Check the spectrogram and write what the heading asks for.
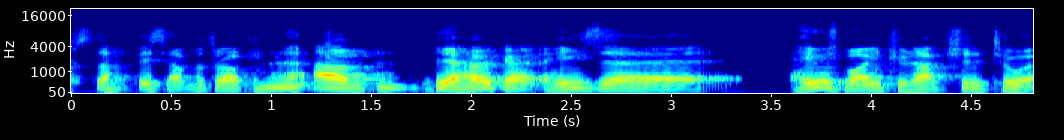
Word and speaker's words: Hoka: Hoka? – Yeah, Hoka.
